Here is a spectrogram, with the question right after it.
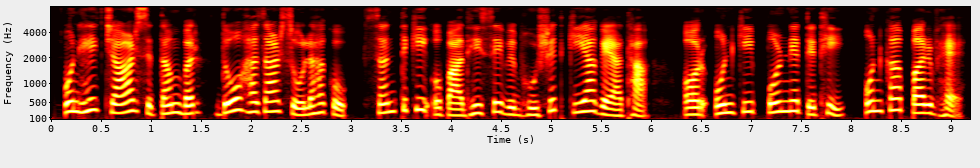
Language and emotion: Hindi, neutral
